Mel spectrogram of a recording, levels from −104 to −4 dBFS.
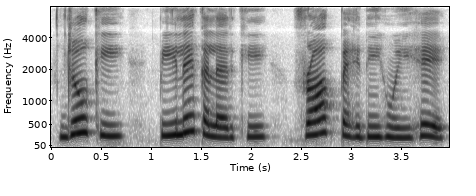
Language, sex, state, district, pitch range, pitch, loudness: Hindi, female, Madhya Pradesh, Bhopal, 225-265 Hz, 240 Hz, -17 LUFS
